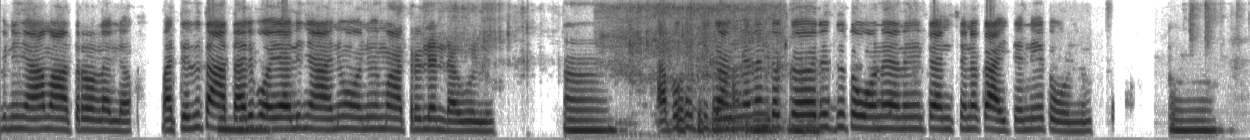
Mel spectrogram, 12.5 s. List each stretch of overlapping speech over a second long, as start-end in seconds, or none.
6.7-8.2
